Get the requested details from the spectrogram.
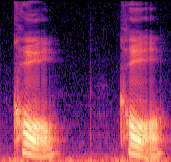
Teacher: but a few tricky things going on the first is that we have the vowel o and it goes right into a dark L sound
